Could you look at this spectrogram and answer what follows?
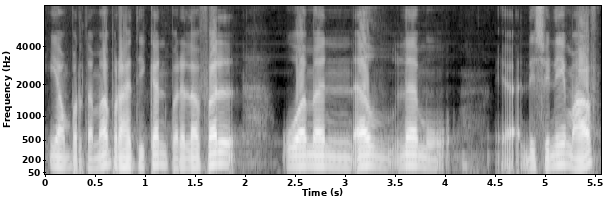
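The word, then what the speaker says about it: وَمَنْ: Ini kami salam memberikan tandanya yaitu kita namakan di sini hukum tajwidnya berupa bacaan izhar halqi. Yaitu dengan memperjelas bacaan suara nunnya diperjelas dengan baik.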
